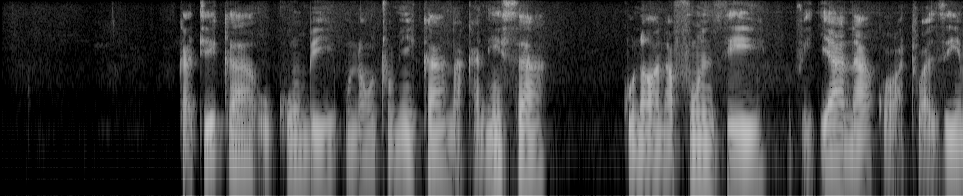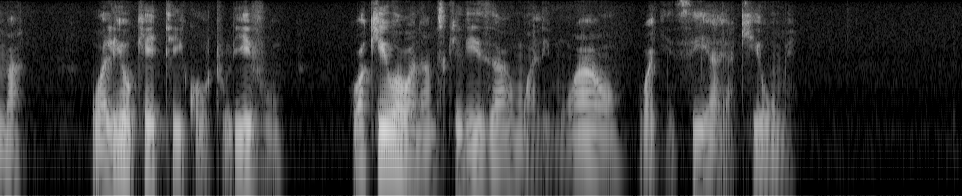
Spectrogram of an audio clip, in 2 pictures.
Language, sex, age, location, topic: Swahili, female, 25-35, Dar es Salaam, education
